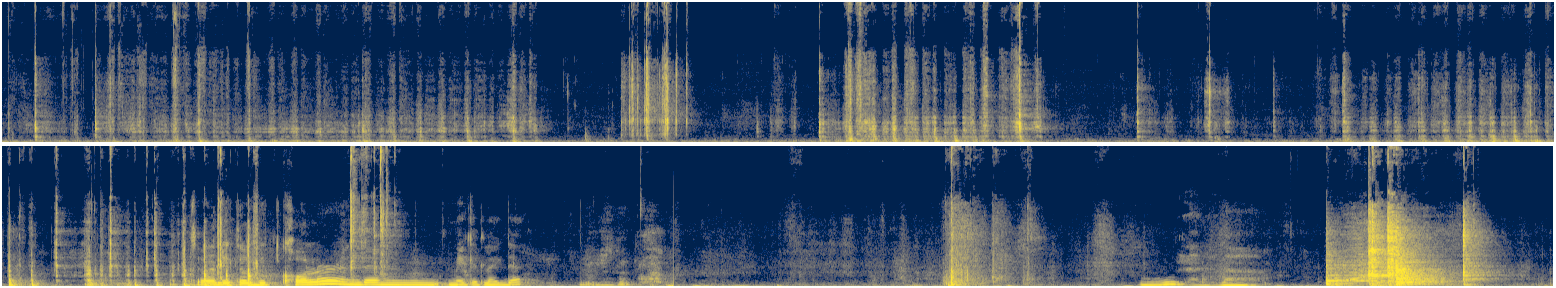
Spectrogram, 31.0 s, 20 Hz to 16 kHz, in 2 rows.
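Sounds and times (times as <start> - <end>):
utensils scraping a bowl: 0.0 - 5.4, 8.2 - 10.4, 13.2 - 18.4, 28.8 - 30.4.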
